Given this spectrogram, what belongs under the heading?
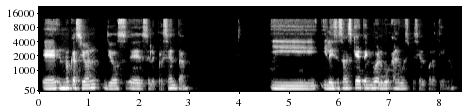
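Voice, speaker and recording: A man's voice: mid-range voice, steady tone, a little slow, darkish tone. A man preaching a sermon in a conversational way, often checking in with "¿sí?" and "¿no?", with hesitant fillers and repeated words. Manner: conversational preaching with frequent rhetorical "¿sí?" and "¿no?".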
